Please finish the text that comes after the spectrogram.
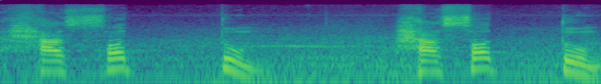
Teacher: Ada huruf dal mati bertemu dengan huruf ta, maka kita lantas leburkan secara kamil atau sempurna ke huruf ta, sehingga kita baca hasad tum, hasad tum.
